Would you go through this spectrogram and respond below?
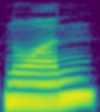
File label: "nuan5", Taiwanese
